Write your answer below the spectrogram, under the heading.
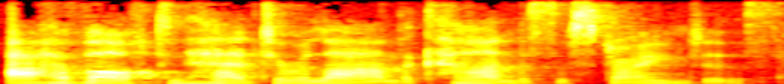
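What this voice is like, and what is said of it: Put-on American Southern accent. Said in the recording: “Do your best Southern... Oh my God, you're so Charleston Gone with the Wind... Oh, that's so good.”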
